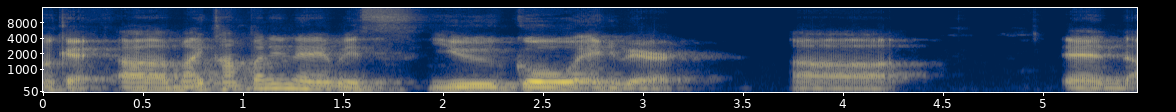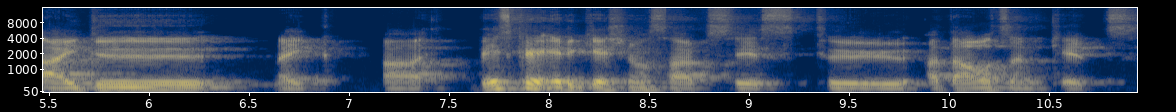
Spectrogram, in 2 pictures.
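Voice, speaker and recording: Here a man speaks with a Japanese accent at a medium pitch. His intonation is lively and his pace fairly slow. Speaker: education business owner, former teacher. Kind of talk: podcast interview. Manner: halting, many fillers.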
